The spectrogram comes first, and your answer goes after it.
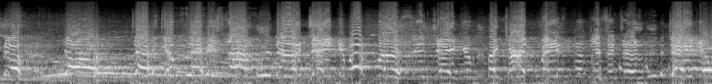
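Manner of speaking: high, loud desperate begging; panicked pleading shout. Acted. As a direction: cry out after the vanishing ghost. Scrooge begs vanishing ghost.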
